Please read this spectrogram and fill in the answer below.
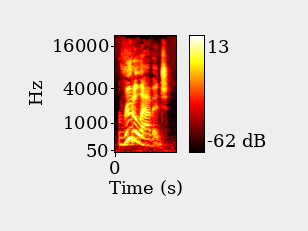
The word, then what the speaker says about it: Rudalavage: But I'm so excited, as I said earlier, to introduce our guest for today's episode, Heather Rude. Oh no, Oh no, I'm gonna mess up the pronoun- pronunciation. I have it written out phonetically, but it's escaping me, and now these words just look like jumble. So, r- Rudalavage. – There we go. I got it.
